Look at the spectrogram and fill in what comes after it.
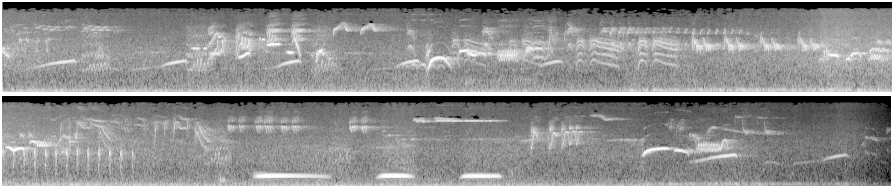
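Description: Several birds chirping and singing together, many short rising calls and quick trills overlapping, with three short low hoots in the middle; the sound fades out near the end.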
